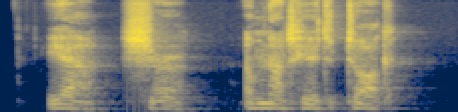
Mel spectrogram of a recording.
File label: Tough Protagonist Voice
